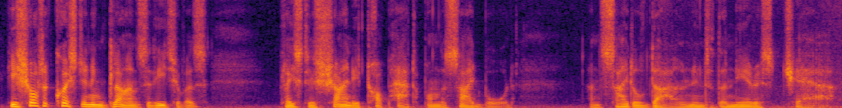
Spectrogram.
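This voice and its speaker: A loyal British doctor and storyteller for a radio drama. His low voice moves through a lively range with a husky edge. He phrases like a well-read gentleman, genial and measured. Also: exaggerated voice. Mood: measured storytelling. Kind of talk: radio drama narration and dialogue.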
